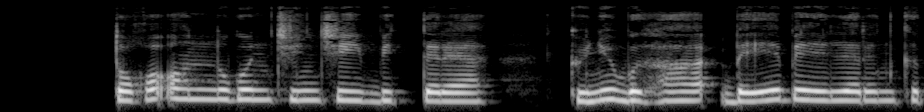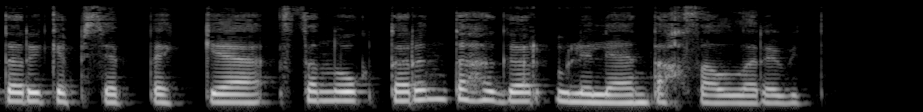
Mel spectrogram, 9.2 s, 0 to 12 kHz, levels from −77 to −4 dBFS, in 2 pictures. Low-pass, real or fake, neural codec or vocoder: 9.9 kHz; real; none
